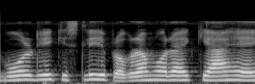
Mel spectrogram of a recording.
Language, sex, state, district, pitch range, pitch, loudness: Hindi, female, Haryana, Rohtak, 195-215 Hz, 200 Hz, -14 LUFS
